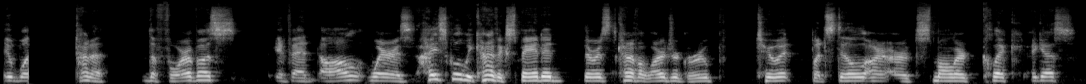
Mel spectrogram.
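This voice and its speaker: Male podcast co-host, 30s, fairly high-pitched voice, loose conversational delivery. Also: fairly even intonation, moderate pace. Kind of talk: casual chat.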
